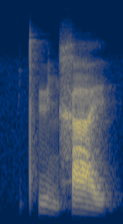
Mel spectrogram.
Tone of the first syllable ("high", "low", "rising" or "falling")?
falling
